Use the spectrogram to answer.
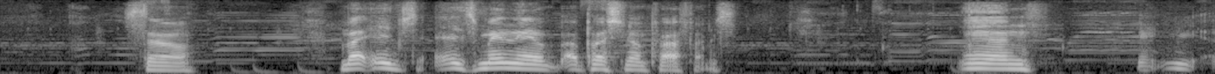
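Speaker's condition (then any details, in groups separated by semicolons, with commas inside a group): Cerebral palsy; tends to mess up words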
